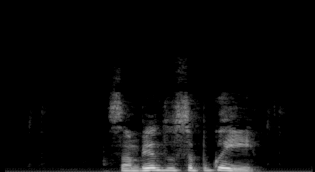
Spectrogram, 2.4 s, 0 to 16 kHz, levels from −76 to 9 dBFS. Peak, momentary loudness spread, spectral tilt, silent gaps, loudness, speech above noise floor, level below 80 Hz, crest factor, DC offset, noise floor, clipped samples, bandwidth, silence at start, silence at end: -2 dBFS; 9 LU; -6.5 dB/octave; none; -16 LUFS; 44 dB; -52 dBFS; 16 dB; under 0.1%; -59 dBFS; under 0.1%; 7.6 kHz; 0.85 s; 0.45 s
